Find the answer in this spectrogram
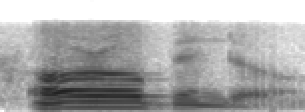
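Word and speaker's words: Aurobindo: u r o b i n d o oro bindo and just google oro bbindo bingo bindo or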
